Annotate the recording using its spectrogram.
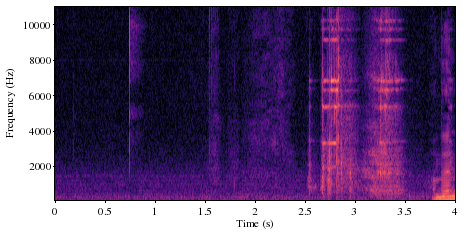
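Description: Small metal connector parts being handled: one sharp click about a second in, then a louder run of metallic clinking and rattling near the end.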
